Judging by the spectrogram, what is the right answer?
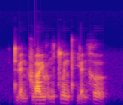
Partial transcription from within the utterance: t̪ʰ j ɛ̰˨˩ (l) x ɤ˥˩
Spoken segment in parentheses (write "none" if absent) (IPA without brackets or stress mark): n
